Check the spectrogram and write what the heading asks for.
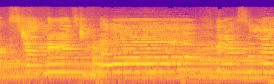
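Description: A woman singing a musical-theatre ballad into a microphone, accompanied by an electric keyboard played with a piano sound; she holds one long note through the middle.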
